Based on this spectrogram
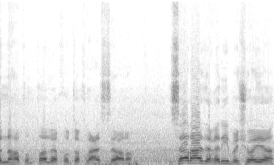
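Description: There is noticeable background noise as a man speaks, the sound dry with no echo. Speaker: car reviewer. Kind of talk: car review commentary. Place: street.

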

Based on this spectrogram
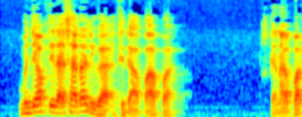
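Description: A man talks in a playful tone and a somewhat breathy voice. His pitch swings very widely. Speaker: insurance sales coach. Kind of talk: tutorial on hypnotic language patterns, with a sales-pitch demonstration. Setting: video channel, direct address to the camera. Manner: persuasive, teacherly and friendly, with a playful, humorous tone. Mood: friendly, upbeat. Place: home room.

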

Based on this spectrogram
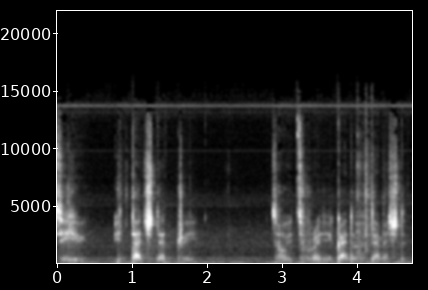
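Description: Someone whispers at a moderate pace in a relaxed tone. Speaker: ASMR content creator. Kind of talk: gaming ASMR commentary to camera. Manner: quiet, relaxed, talking to viewers.

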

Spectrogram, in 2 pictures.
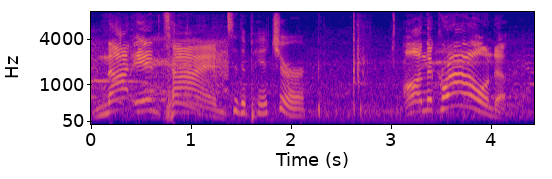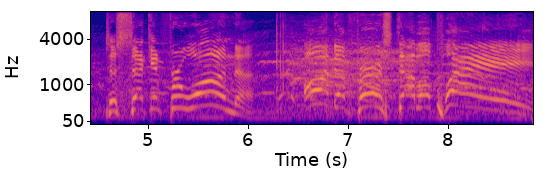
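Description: A man speaks in a raised, projected voice at an extremely high pitch, very slowly. His intonation is lively, and background noise is noticeable. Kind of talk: live sports commentary. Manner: animated and playful, with laughs and quips.

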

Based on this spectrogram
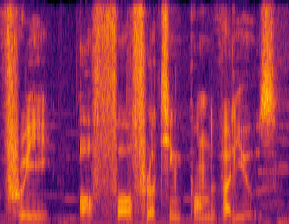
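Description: With music playing in the background, a man speaks in a medium pitch with lively intonation and a non-native accent. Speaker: game developer / shader tutorial maker. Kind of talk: programming tutorial narration.

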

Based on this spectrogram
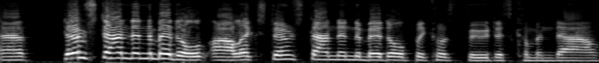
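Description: With a British accent, a man uses a raised, projected voice with a bright, sharp tone and very wide pitch swings, recorded with a dry, close sound and no echo. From Britain. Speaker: gaming YouTuber. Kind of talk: gameplay commentary. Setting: voice chat. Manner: animated.

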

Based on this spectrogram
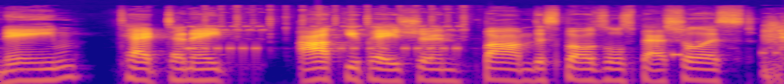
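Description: This put-on character voice sounds robotic, with monotone, flat intonation. It sits at a low-to-middle pitch and moves at a moderate pace. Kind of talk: formal.

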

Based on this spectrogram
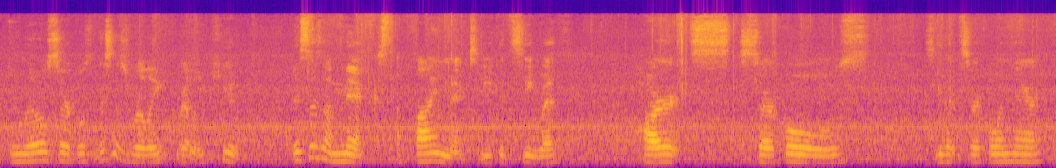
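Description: Against noticeable background noise, a woman speaks with fairly even intonation and long, frequent pauses. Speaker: nail art YouTuber. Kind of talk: unboxing haul video. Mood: pleased, enthusiastic. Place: home room. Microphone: webcam.

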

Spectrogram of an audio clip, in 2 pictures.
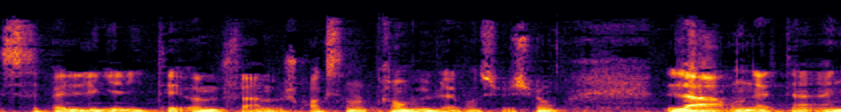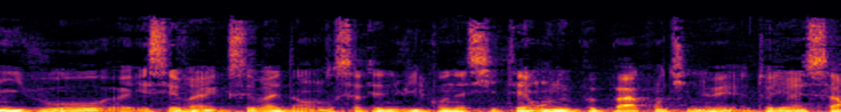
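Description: The somewhat breathy voice moves at a fairly quick pace with ordinary pitch variation over light background noise. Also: man. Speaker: TV debate moderator. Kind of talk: televised political debate. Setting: TV studio. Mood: firm, indignant. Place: studio.

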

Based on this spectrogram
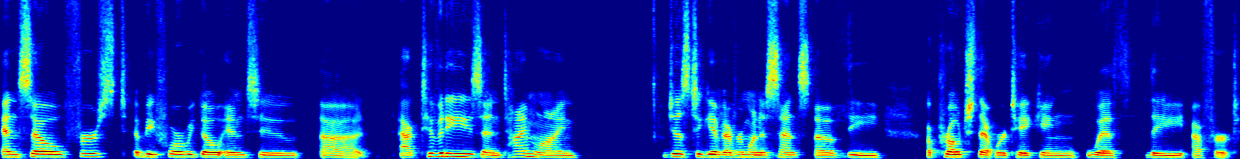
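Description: A woman talks at a very slow pace over a quiet background. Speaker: communications consultant presenter; presenter. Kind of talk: presentation and discussion. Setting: video call. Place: home room. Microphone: video call.

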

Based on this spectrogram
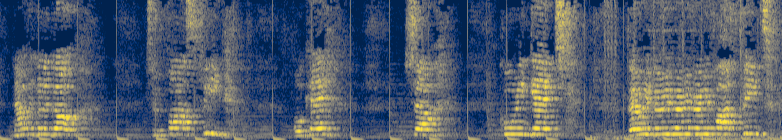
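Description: With faint music in the background and audible room echo, a woman with an extremely high pitch speaks at a fairly slow pace in a monotone, flat intonation, leaving long, frequent pauses. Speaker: fitness instructor. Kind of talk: workout instruction. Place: gym. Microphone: camera far.

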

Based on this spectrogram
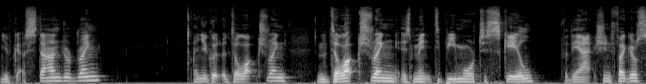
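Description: The man's pitch varies in an ordinary way as he talks at a fairly quick pace. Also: quiet background. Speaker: wrestling fan news host. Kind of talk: casual news commentary.

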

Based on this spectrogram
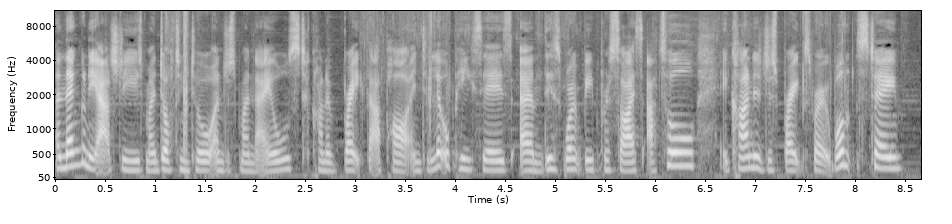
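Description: Speaking at a fairly quick pace with hardly any pauses, a woman has a medium pitch and ordinary pitch variation. Noticeable background noise can be heard. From Essex, England. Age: 20s. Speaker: beauty therapist. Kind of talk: tutorial voice-over. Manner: casual.

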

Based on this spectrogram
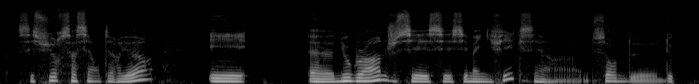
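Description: A man's dark, mellow, fairly high voice at a very slow pace, with ordinary pitch variation, dry, close sound with no echo and a very clean recording over a silent background. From France (Savoie and Loiret). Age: 20s. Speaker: author and English teacher. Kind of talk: radio interview. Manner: hesitant, many fillers.

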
